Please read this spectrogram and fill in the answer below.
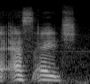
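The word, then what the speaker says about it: шабаш: Anyway, sabash in English would not be a palindrome, because we would have the SHABASH is how it's pronounced. But in Russian, that little W looking thing is pronounced sh.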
